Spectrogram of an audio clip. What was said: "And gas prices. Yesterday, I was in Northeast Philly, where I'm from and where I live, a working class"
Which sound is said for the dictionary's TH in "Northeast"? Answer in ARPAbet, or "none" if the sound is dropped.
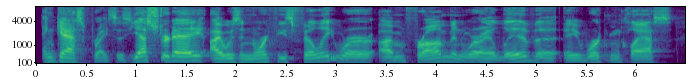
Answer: TH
